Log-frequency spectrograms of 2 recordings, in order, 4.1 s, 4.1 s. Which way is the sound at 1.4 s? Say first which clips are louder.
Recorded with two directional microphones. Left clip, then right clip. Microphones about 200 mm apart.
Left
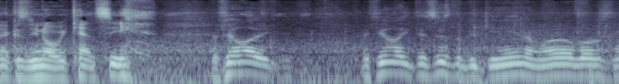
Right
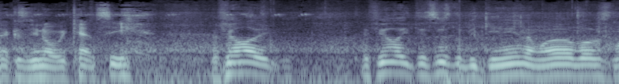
Right 1 dB; 15° left (ahead or behind).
